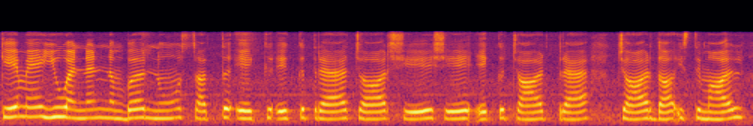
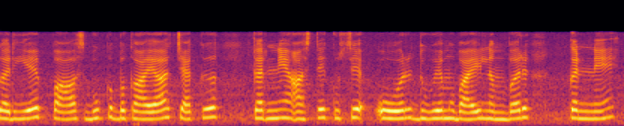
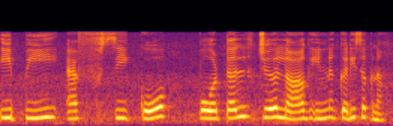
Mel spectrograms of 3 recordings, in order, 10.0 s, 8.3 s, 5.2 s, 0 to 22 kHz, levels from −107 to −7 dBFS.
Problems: none marked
